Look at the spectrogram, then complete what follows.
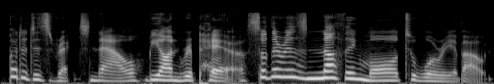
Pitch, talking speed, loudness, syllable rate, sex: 210 Hz, 180 wpm, -18 LUFS, 4.5 syllables/s, female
